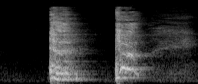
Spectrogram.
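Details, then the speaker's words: Two sharp, forceful coughs about half a second apart, done on purpose as a demonstration for a cough-counting phone app; cough. "I have the problem of coughing. I cough a lot! (Coughing) I cough a lot and it's very dangerous!"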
